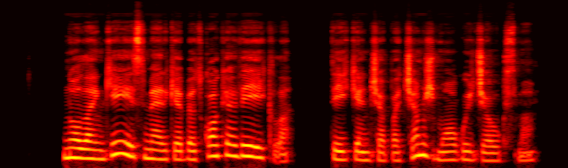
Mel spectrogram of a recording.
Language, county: Lithuanian, Vilnius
